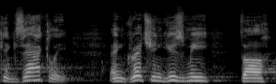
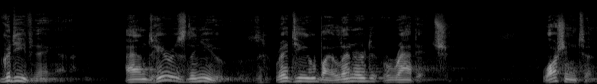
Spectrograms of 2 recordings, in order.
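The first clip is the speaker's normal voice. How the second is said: deep, grave news anchor; evening news opener in a much lower, softer voice; serious broadcasting voice; 5 semitones lower, 5 dB quieter than usual. Retold or imitated. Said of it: "with that very serious broadcasting voice".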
